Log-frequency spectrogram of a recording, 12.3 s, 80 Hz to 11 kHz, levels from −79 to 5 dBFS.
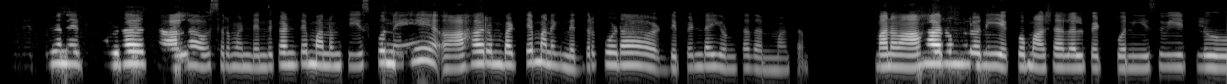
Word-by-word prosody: నిద్ర 230 +2 -20
అనేది 265 -2 0 0.2
కూడా 250 +2 +5 0.3
చాలా 215 +3 +1
అవసరమండి. 225 -1 -10
ఎందుకంటే 250 +3 -5
మనం 235 -1 -4
తీసుకునే 255 +3 -2 0.6
ఆహారం 270 +3 +2
బట్టే 255 +3 -2
మనకి 250 -4 -4
నిద్ర 200 +4 -12 0.2
కూడా 250 0 0 0.4
డిపెండయ్యి 230 +2 -9
ఉంటాదనమాట. 195 -2 -17 0.9
మనం 225 0 +3 0.2
ఆహారంలోని 260 -1 +5
ఎక్కువ 225 +2 -6
మసాలాలు 215 0 -4
పెట్టుకొని, 210 0 -11 0.2
స్వీట్లు, 225 -1 -7
230 Hz, 105 wpm, -22 LUFS, 215-250 Hz, 0.9 s, కూడా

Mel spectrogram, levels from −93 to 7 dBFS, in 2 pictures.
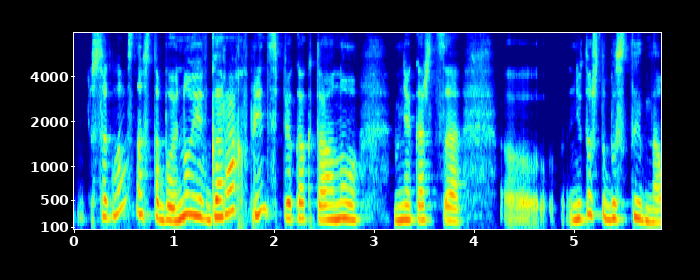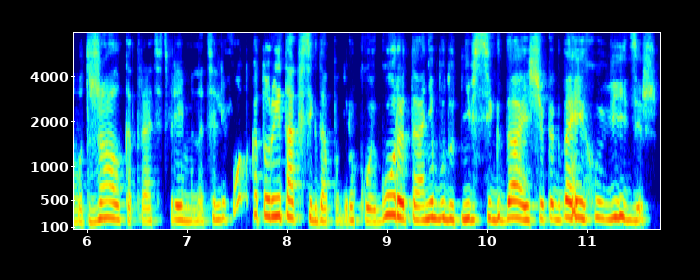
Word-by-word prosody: Согласна 295 - -6
с - - -14
тобой. 205 -4 0
Ну 280 +5 +4
и 270 -2 +3
в - - -6
горах, 255 +10 +1
в - - -24
принципе, 280 -6 -3
как-то 225 -2 -4
оно, 215 0 +1 0.3
мне 210 +1 0
кажется, 210 -3 -5 0.4
а, 470 -2 -11 0.3
не 215 +1 -2
то 290 - -3
чтобы 235 -6 -2
стыдно, 215 -5 -3
а, - - -6
вот, 180 +1 -9
жалко 220 -1 0
тратить 195 +3 -10
время 210 -3 0
на - - -8
телефон, 220 +2 -6
который 270 -2 +4
и - - -4
так 245 -1 +2
всегда 205 -5 -3
под 195 +2 -13
рукой. 200 -2 -3
Горы-то, 240 -2 +5
они 220 +4 +3
будут 220 -1 +1
не 225 - +5
всегда, 230 +3 +2
еще 210 +1 +2
когда 225 +2 +3
их 235 -1 +4
увидишь. 220 -4 0
225 Hz, 205 wpm, -19 LUFS, 210-245 Hz, 0.4 s, Горы-то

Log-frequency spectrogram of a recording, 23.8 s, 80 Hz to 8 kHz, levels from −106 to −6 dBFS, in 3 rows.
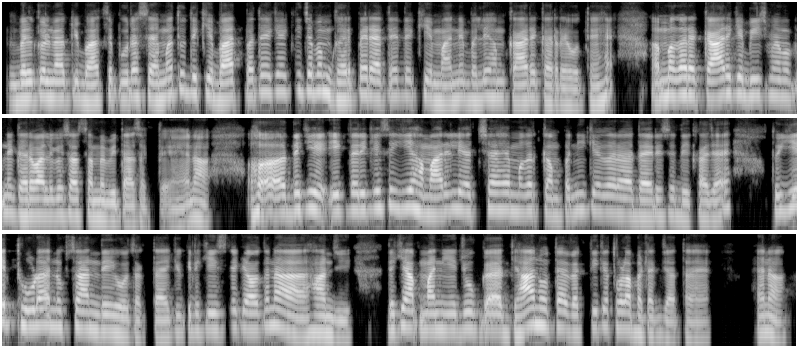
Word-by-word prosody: बिल्कुल, 150 +3 +1
मैं 150 0 +2
आपकी 150 0 -2
बात 135 +1 +4
से - - -6
पूरा 150 +2 -1
सहमत 160 +3 -1
हूँ। 215 - -5
देखिए 185 -2 -3
बात 145 +1 +5
पता 170 +4 -3
है 200 - -2
क्या 205 +1 -6
है - - -8
कि 210 - -9
जब 205 +1 -2
हम 200 -2 -1
घर 150 -1 -2
पे 180 - +1
रहते 160 -2 +2
हैं, 170 - -6
देखिए 165 0 -7
मानिए 140 +2 -2
भले 145 +3 -4
हम 155 -1 -5
कार्य 140 +3 +3
कर 135 -3 -4
रहे 120 -1 -4
होते 115 +2 -6
हैं 135 +6 -4 0.4
अ, - - +1
मगर 175 +1 +4
कार्य 160 +4 +9
के 185 0 -2
बीच 170 0 -4
में 170 - -4
हम 165 - -3
अपने 165 +1 -6
घर 145 -2 +1
वालों 145 0 +5
के 150 0 -5
साथ 145 -1 +3
समय 135 -2 -1
बिता 125 -3 -2
सकते 100 -3 -13
हैं, 95 +1 -9
है 115 - -4
ना? 135 -2 0 0.5
और 170 - +6
देखिए 185 +1 +1 0.2
एक 175 0 -5
तरीके 185 +2 -1
से 215 +2 -6
ये 200 0 -2
हमारे 165 -2 +4
लिए 190 0 -3
अच्छा 175 +2 -4
है 185 0 0
मगर 175 0 -3
कंपनी 155 +3 -5
के 185 - -6
अगर 165 -3 -1
दायरे 140 0 +1
से 150 +1 -10
देखा 130 -2 -4
जाए, 135 +9 -2 0.4
तो 170 - -6
ये 180 +5 0 0.2
थोड़ा 185 0 +2
नुकसानदेह 165 -4 0
हो 130 -2 -1
सकता 120 0 -7
है 115 0 -1
क्योंकि 140 +3 -9
देखिए 150 +1 -5
इससे 155 +3 -8
क्या 165 -2 +1
होता 155 +4 0
ना 185 -1 +4 0.3
हाँ 140 0 +5
जी, 115 -2 -7 0.4
देखिए 155 +4 0
आप 170 0 +6
मानिए 155 0 +1
जो 165 - -2
ग - - +4
ध्यान 145 +8 +7
होता 180 -2 -2
है 165 - 0
व्यक्ति 145 +3 -6
का 180 - -5
थोड़ा 165 -1 +2
भटक 130 -3 -5
जाता 110 -1 -6
है, 110 0 -8 0.5
है 140 - -2
ना? 130 -6 -1
155 Hz, 245 wpm, -23 LUFS, 140-175 Hz, 0.5 s, कार्य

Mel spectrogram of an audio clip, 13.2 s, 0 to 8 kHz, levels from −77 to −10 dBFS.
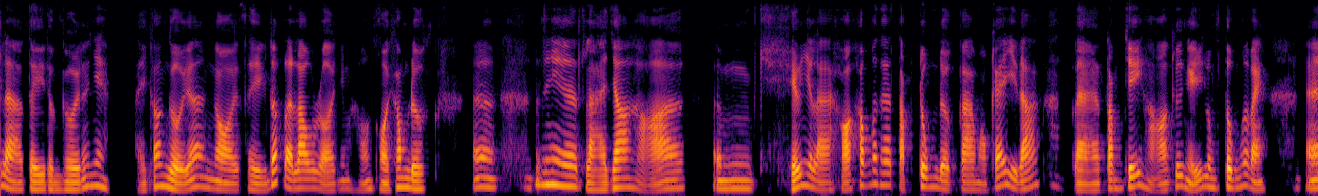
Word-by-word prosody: là 110 -2 +2
tùy 110 0 +1
từng 110 -1 -3
người 110 0 +2
đó - - -2
nha, 165 -3 -3 0.3
tại 100 - -8
có 155 +8 -1
người 115 -9 +4
á 155 - +1
ngồi 110 -6 +1
thiền 100 -1 -1
rất - - +2
là - - +6
lâu 130 +1 +3
rồi 100 -6 0
nhưng 120 +1 -9
mà 115 - -15
họ 115 +4 -7
ngồi 105 -2 +2
không 145 +5 0
được, 115 -1 +2 0.4
à, 140 -1 -1 0.3
cứ 135 - -7
kiểu 185 0 0
như 165 -4 +3
là, 105 -1 +1
do 135 +7 +4
họ, 110 +1 0 0.3
ừm, 120 +1 -2 0.4
kiểu - - +7
như 165 0 -1
là, 110 0 0
họ 110 0 +3
không 175 +8 -1
có 195 - -2
thể 180 -1 -1
tập - - +1
trung 145 -2 +1
được 115 - +1
vào 110 0 +1
một 100 -1 -5
cái 155 +8 +2
gì 135 - 0
đó, 125 +8 +2 0.4
và 100 0 +2
tâm 125 0 +3
trí 150 +4 +4
họ 105 - -3
cứ 160 - -1
nghĩ - - +1
lung 145 -2 -3
tung 145 +2 +3
á - - -1
bạn. 110 -1 +3 0.4
À, 125 +1 +3
120 Hz, 255 wpm, -26 LUFS, 110-145 Hz, 0.4 s, kiểu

